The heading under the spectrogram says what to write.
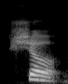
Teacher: मुर्धन्य वाला श इसका उच्चारण कैसे करेंगे मुर्धा की सहायता से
